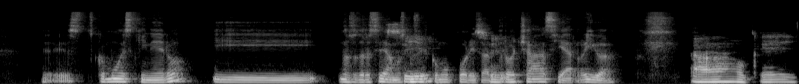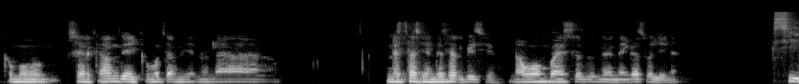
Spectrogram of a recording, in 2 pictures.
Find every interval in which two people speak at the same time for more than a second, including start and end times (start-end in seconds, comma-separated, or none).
4.0-5.2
